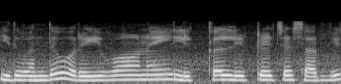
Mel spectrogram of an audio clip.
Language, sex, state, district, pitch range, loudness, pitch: Tamil, female, Tamil Nadu, Chennai, 195-220 Hz, -9 LUFS, 210 Hz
